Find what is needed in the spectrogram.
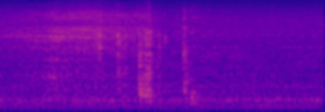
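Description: Faint handling noise as a motherboard is turned over on a wooden desk, with a couple of light knocks a little after a second in.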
